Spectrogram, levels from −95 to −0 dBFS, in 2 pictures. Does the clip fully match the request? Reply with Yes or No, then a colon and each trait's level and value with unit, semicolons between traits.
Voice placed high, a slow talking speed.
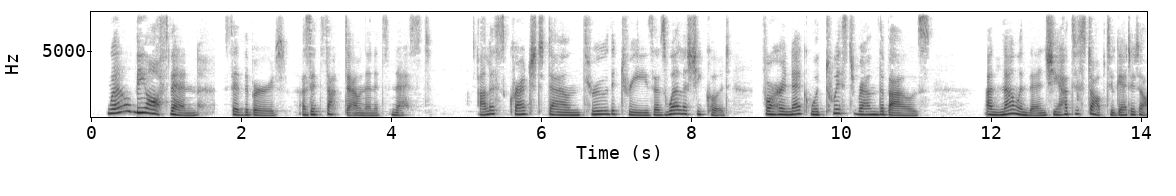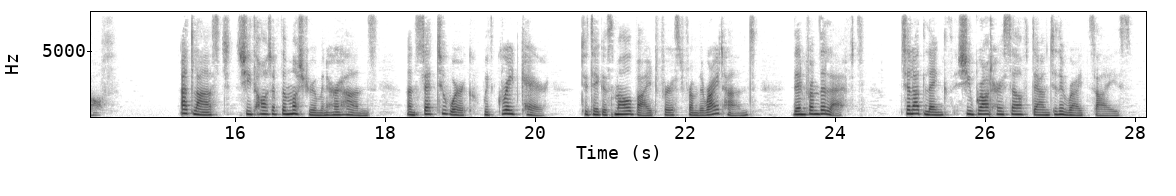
No: high, 220 Hz; average, 190 wpm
